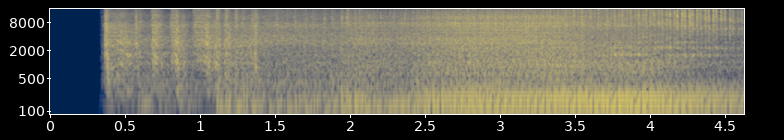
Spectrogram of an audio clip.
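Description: A motorcycle engine cranks over with a few rough sputters, catches, then revs up into a loud, steady throaty rumble. No voices are heard.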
